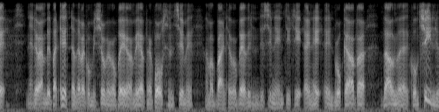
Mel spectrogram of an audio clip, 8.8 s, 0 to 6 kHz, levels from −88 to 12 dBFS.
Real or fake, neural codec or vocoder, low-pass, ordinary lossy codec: fake; autoencoder, 22.05 kHz, a latent of 192 numbers a frame, VITS, trained on many speakers; 5.4 kHz; none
